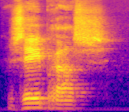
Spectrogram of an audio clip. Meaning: plural of zebra
- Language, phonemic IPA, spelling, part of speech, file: Dutch, /ˈzebras/, zebra's, noun, Nl-zebra's.ogg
